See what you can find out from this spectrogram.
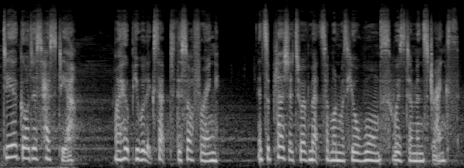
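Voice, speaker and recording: A woman voicing a composed, earnest young witch princess in a video game, with formal, measured and courteous phrasing. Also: mid-range voice, fairly even intonation, a little mellow, lightly acted. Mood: reverent, courteous.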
